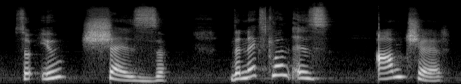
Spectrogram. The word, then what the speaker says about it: chaise: Remember I told you the pronunciation of CH in French is sh. So une chaise.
